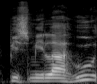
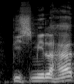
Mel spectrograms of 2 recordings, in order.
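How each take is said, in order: First: The word ends with a final u vowel. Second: The word ends with no final vowel. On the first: "tidak boleh" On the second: "tidak boleh"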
